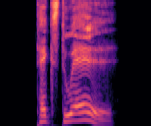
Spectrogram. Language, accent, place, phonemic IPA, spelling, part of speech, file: German, Germany, Berlin, /tɛksˈtu̯ɛl/, textuell, adjective, De-textuell.ogg
- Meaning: alternative form of textlich (“textual”)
